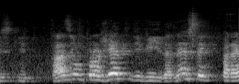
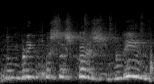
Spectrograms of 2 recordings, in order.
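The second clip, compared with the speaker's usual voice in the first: put-on very high-pitched voice with European Portuguese accent; 10 semitones higher, 4 dB quieter than usual. Retelling a parent's warning not to joke about death, portuguese accent. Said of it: "Eu posso falar em sotaque português".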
